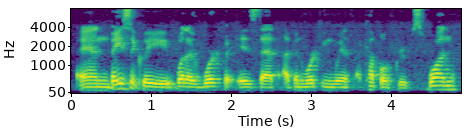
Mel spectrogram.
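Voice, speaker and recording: A man's voice: mid-range voice, moderate pace, a little mellow, a little hiss or hum, poor audio. A man with an American accent, a guest artist talking at length in a casual interview, full of restarts and "you know".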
